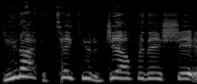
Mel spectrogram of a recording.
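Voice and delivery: indignant, high-voiced retold scolding; imitated angry cursing. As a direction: imitate an irate officer cursing out a driver. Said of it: "cursing me out".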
